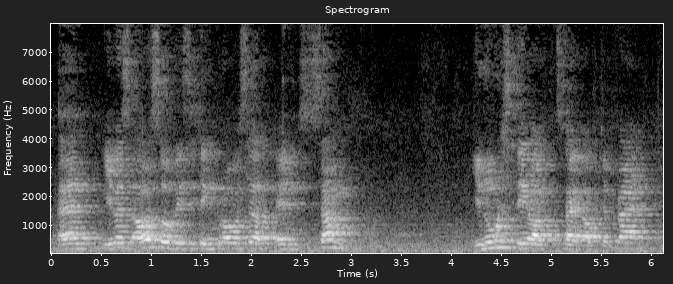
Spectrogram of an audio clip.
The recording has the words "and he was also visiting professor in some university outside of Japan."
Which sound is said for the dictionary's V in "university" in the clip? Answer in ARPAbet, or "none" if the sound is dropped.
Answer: none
